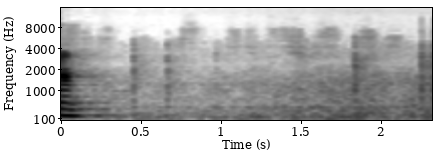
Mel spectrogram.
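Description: Chalk writing on a blackboard: soft scratching with a few light taps as the strokes are made.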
